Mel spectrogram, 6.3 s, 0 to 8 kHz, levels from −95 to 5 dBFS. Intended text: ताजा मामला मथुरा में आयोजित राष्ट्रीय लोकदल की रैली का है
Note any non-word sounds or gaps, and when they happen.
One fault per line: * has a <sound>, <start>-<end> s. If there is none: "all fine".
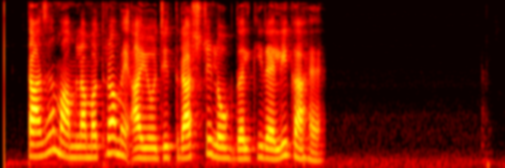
all fine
